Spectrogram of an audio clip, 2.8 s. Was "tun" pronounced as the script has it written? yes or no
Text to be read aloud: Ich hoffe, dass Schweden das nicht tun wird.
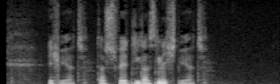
no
